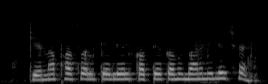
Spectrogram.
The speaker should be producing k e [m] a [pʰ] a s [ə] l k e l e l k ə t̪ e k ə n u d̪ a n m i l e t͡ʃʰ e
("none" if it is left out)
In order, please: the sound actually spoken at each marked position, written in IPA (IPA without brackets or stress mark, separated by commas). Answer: n, pʰ, ə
